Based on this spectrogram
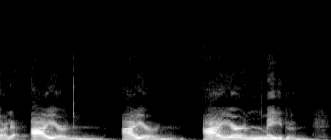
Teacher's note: esse O, na verdade, não é pronunciado. Então, é como se a gente fizesse ire e já fosse direto pro N.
